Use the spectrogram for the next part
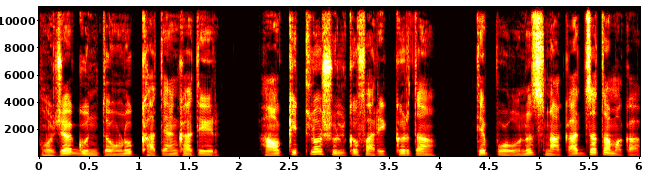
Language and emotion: Goan Konkani, sad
